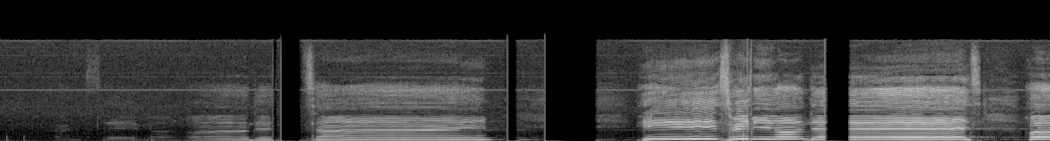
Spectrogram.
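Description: A woman sings loudly through a microphone, echoing in a large hall.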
